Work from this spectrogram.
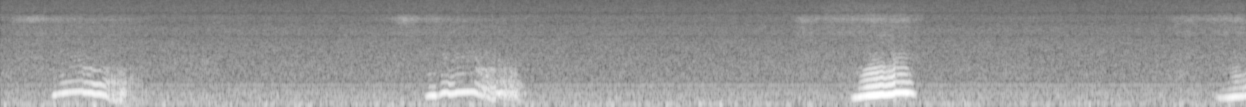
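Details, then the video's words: A sleeping female cat named Cobweb snores loudly enough to wake herself; each breath gives a short, squeaky, rising whistled note with harmonics, repeating about every four seconds over a quiet room hum. "This cat snores so loud"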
